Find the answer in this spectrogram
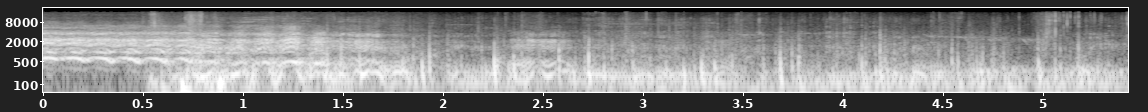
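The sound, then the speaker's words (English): Horses carry a king and his army away, a whinny ringing out at the start over many brisk clip-clopping hoofbeats that keep on in an uneven, busy rhythm. “And with that, the king and his army rode away.”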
